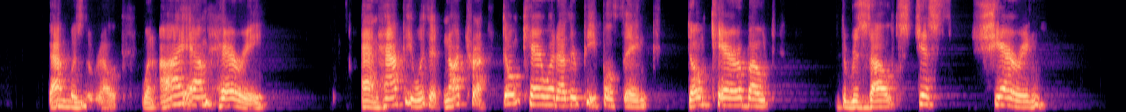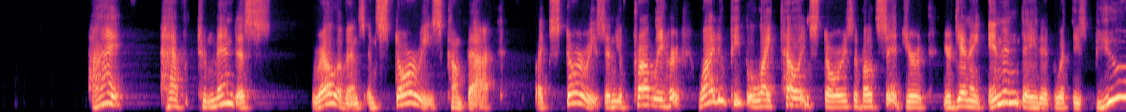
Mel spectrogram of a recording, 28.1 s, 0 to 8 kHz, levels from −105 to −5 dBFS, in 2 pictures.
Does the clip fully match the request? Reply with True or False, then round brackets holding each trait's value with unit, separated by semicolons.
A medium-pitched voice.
True (180 Hz)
